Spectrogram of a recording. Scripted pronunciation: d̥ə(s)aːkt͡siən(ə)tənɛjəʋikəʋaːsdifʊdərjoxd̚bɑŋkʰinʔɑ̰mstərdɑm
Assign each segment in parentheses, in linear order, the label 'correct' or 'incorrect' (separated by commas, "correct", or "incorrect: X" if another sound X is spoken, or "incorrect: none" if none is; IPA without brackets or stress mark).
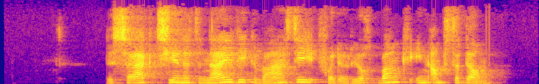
correct, correct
